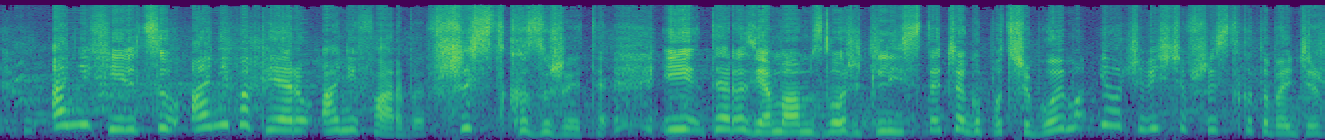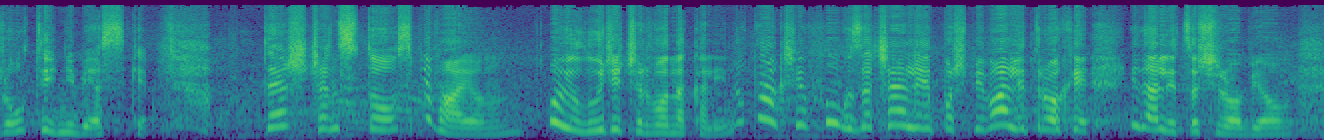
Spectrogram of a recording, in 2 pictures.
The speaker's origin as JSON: {"language": "Polish", "region": "Kyiv", "country": "Ukraine", "moved": "as an adult", "lives_now": "Gdynia, Poland", "said": "Jestem z Kijowa i już prawie 7 lat mieszkam w Gdyni. Przyjechałam przez to, że mój mąż odnalazł tu pracę w IT branży"}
